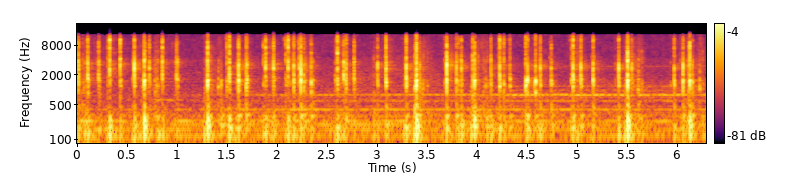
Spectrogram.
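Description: Fast fingertip typing on the plastic keycaps of a backlit 65% Bakeneko65 mechanical keyboard fitted with Durock lavender switches. A rapid, uneven stream of short, crisp, bright clacks dies away almost instantly, over a faint steady hum.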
